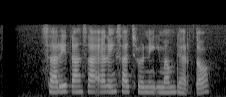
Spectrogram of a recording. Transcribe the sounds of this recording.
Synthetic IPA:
saɾit̪ansaʔelɪŋsad̥ʒ̥ɾo̤nɪŋimamɖ̥a̤rt̪ɔ

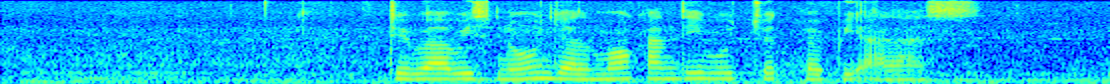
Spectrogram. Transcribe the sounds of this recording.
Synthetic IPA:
ɖ̥e̤wawisnuɲd͡ʒalmɔkant̪iwud̥ʒ̥ʊ̤t̪̚b̥a̤b̥iʔa̰las

